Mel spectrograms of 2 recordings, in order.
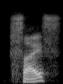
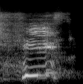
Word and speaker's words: Fief: I think the most prominent one being Fife. Am I pronouncing it correctly? It's Fief.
